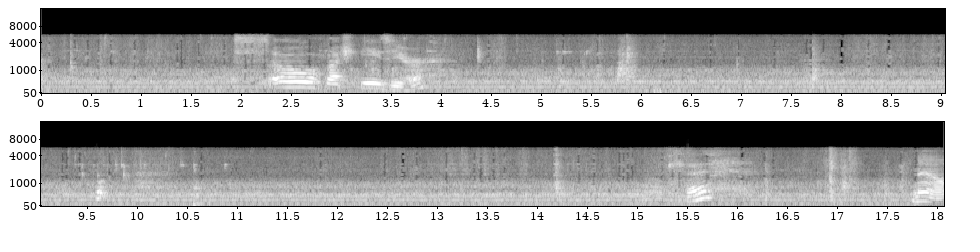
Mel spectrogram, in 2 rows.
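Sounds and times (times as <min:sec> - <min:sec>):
liquid pouring into a saucepan: 0:08.1 - 0:10.6
small splashes and drips: 0:09.2 - 0:10.1.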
